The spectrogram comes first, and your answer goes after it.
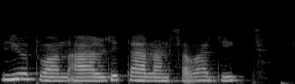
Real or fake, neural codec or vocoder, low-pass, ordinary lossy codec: real; none; 5.4 kHz; MP3, 24 kbps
